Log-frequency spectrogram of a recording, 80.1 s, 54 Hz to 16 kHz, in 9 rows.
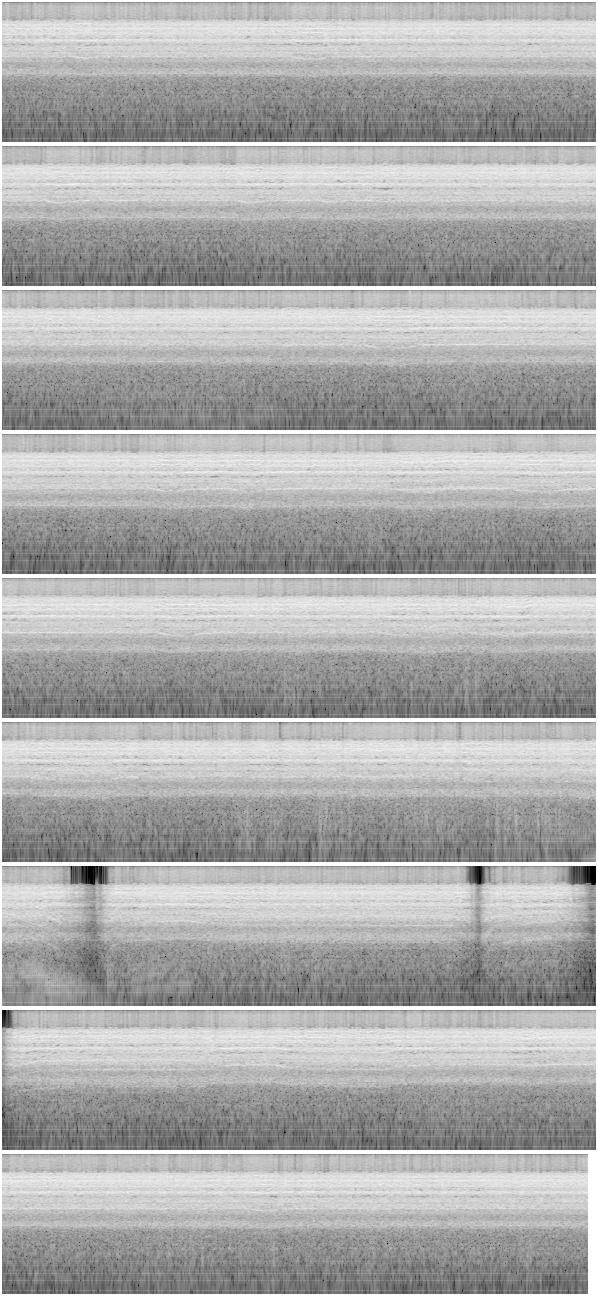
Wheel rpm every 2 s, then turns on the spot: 230, 230, 230, 230, 230, 230, 230, 230, 230, 230, 230, 230, 230, 230, 230, 230, 220, 220, 240, 230, 230, 220, 220, 220, 230, 220, 210, 120, 210, 200, 140, 130, 200, 210, 220, 230, 230, 230, 230, 230.
none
